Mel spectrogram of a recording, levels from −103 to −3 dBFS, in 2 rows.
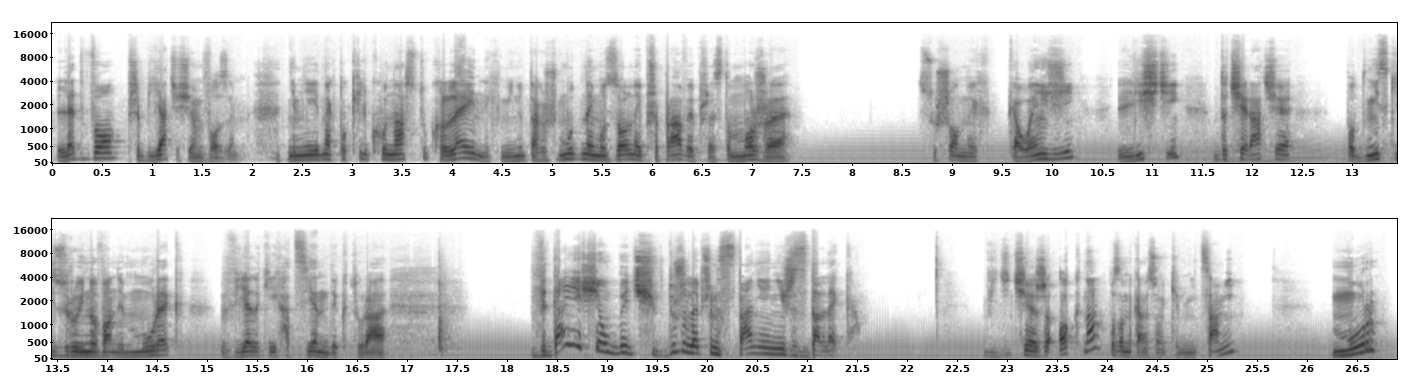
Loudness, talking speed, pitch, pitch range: -31 LUFS, 100 wpm, 125 Hz, 105-145 Hz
